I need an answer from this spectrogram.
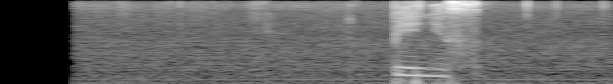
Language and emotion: Russian, neutral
